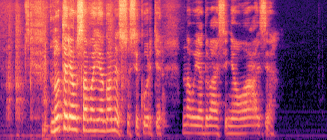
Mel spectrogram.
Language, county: Lithuanian, Kaunas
